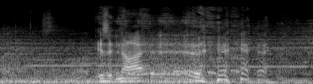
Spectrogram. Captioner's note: laughter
